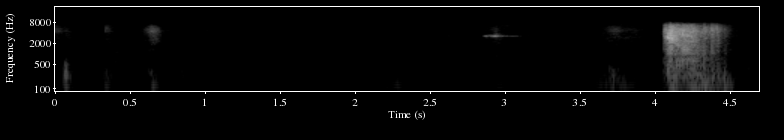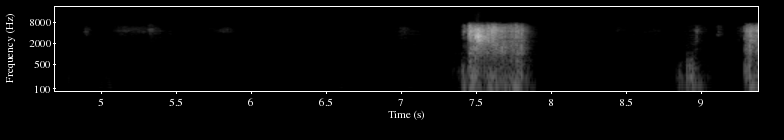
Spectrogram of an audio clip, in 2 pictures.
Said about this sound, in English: These cards are not wanting to shuffle here. Somebody's trying to make life difficult for the fire signs, I see.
